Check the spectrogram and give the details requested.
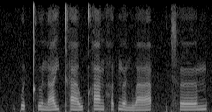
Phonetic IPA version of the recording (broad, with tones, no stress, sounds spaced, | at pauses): p ɵ˨ t̚ kʰ ɵ˨˩ n aː˨˧ j kʰ aː˨˥ w kʰ aː˧ ŋ h ɐ˨˥ k̚ ŋ œː˨˩ n w aː˨˥ p̚ | t͡sʰ œː˨˧ m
